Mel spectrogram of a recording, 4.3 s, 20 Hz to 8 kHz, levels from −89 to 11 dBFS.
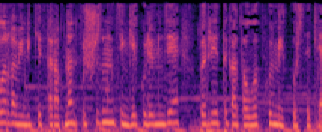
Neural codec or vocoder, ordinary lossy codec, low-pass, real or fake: none; MP3, 32 kbps; 7.2 kHz; real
